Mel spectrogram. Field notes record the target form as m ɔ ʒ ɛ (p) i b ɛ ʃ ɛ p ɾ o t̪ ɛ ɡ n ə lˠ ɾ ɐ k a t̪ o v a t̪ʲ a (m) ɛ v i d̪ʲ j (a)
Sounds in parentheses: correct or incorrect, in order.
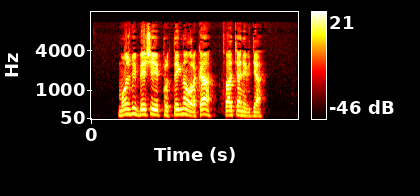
incorrect: b, incorrect: n, correct

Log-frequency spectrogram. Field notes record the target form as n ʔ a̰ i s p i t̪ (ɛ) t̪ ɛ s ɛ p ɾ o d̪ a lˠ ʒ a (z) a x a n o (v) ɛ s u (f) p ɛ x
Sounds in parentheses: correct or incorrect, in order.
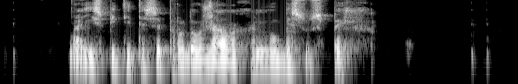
incorrect: i, incorrect: v, incorrect: b, incorrect: s

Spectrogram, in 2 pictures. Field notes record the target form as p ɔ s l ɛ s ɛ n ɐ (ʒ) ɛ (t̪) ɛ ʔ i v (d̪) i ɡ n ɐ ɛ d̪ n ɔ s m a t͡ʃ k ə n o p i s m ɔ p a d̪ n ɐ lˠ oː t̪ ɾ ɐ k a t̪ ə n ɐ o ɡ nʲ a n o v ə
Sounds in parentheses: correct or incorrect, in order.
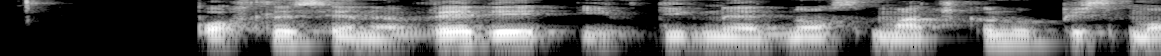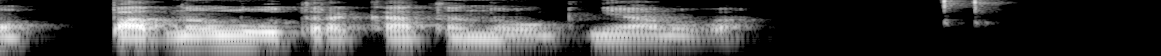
incorrect: v, incorrect: d̪, correct

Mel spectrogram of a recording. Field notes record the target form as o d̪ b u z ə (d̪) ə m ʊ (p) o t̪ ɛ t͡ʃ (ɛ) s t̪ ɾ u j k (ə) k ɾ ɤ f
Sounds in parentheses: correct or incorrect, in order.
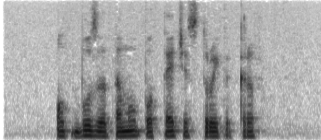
incorrect: t̪, correct, correct, correct

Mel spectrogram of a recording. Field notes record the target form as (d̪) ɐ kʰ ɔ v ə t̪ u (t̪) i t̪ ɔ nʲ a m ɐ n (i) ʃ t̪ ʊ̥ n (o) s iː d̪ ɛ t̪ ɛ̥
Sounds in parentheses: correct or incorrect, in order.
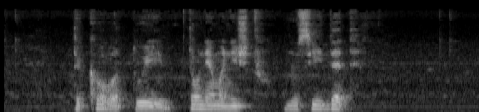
incorrect: t̪, incorrect: none, correct, correct

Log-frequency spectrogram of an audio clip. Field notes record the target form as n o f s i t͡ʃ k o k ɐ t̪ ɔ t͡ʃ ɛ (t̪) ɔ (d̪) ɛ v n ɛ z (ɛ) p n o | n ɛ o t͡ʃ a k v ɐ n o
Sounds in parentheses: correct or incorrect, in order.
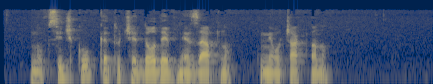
incorrect: d̪, correct, incorrect: a

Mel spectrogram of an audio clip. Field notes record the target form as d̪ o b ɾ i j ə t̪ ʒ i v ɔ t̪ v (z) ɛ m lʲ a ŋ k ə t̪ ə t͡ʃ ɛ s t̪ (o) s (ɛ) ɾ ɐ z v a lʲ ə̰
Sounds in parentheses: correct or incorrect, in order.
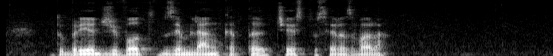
correct, correct, correct

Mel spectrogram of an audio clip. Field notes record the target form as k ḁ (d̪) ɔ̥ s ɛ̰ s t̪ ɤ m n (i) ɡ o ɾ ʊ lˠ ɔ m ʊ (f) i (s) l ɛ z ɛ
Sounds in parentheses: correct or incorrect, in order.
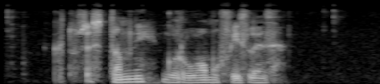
incorrect: t̪, correct, correct, incorrect: z

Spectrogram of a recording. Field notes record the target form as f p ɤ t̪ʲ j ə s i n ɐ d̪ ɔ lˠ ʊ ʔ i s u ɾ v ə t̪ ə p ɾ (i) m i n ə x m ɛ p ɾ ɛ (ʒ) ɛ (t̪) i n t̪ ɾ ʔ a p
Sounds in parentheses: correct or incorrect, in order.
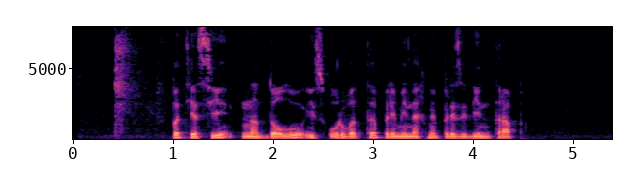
incorrect: ɛ, incorrect: z, incorrect: d̪

